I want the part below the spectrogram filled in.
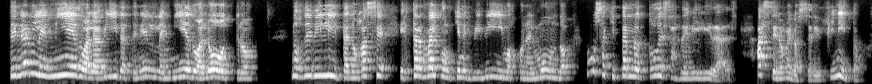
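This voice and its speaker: Audible room echo accompanies speech at a fairly slow pace over a quiet background. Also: woman, high pitch for a woman. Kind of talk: live online session talk. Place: home room. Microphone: webcam.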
